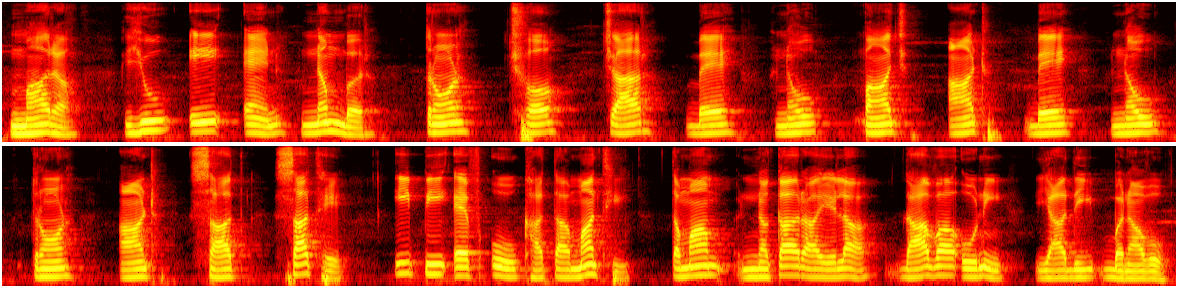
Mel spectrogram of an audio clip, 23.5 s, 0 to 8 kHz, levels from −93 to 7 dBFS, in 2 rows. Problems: none marked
